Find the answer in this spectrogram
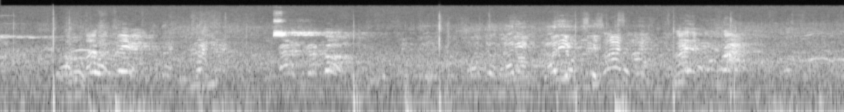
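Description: A football being kicked on an artificial-turf pitch, a few sharp knocks of boot on ball, over players shouting to one another during play.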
